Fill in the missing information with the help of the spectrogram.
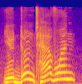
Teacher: You should show surprise in a negative questions. You show surprise in a negative question if your intonation goes down low and then up high at the end.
